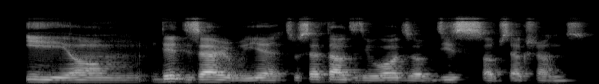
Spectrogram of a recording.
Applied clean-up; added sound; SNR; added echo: none; none; none; none.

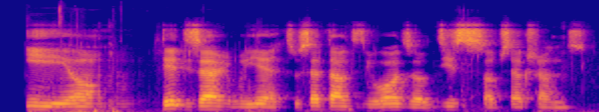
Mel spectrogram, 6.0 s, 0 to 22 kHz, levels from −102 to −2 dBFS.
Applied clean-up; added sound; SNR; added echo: neural mask model DeepFilterNet 3.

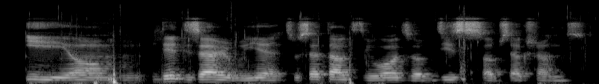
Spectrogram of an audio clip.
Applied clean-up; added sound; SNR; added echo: neural mask model RNNoise.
